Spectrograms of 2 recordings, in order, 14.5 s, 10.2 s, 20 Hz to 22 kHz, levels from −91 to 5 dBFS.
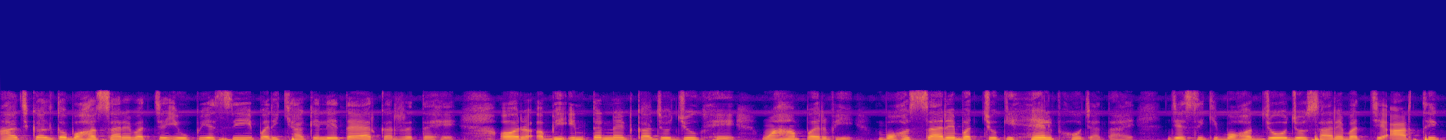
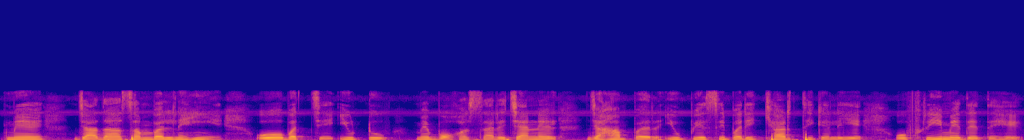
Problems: constant background noise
